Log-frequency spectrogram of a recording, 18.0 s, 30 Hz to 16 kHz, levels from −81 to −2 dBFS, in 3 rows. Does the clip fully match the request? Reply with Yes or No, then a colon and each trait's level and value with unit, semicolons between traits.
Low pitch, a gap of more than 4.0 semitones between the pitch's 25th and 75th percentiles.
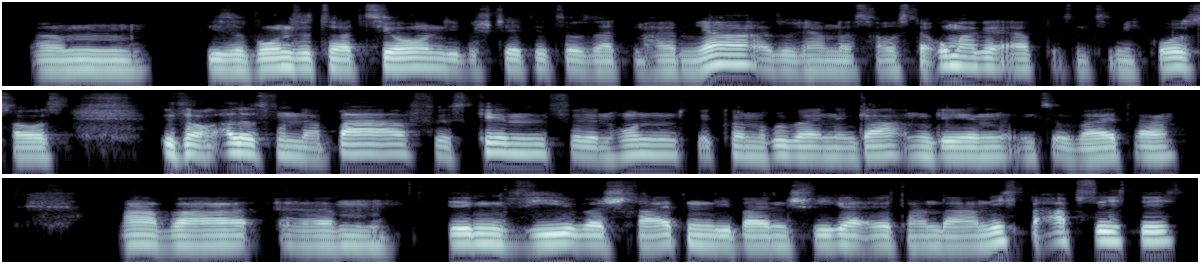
No: low, 115 Hz; average, 2.7 semitones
